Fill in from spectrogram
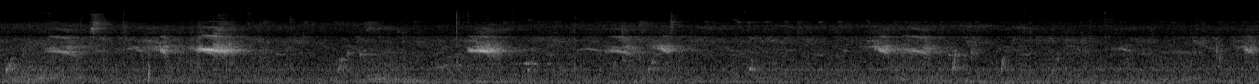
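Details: Robust woodpecker calling in a backyard used for birdwatching: harsh, squawky notes given singly at irregular intervals of two to three seconds, over steady background hiss and insect-like noise.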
